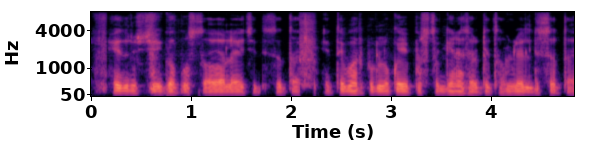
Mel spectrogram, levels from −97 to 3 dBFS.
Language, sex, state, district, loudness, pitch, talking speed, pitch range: Marathi, male, Maharashtra, Dhule, -30 LUFS, 90 Hz, 185 wpm, 85-90 Hz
